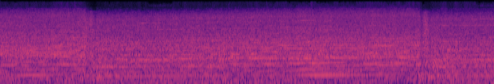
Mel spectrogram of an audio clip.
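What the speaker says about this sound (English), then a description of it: "Formidable sound there from that engine." A race car engine revs in a sustained high-pitched whine at the Spa circuit, steady and fairly distant, with gear shifts briefly breaking the tone and no talk over it.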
